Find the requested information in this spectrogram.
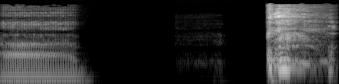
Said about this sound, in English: excuse my cough.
